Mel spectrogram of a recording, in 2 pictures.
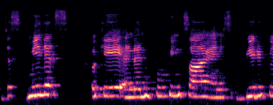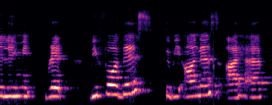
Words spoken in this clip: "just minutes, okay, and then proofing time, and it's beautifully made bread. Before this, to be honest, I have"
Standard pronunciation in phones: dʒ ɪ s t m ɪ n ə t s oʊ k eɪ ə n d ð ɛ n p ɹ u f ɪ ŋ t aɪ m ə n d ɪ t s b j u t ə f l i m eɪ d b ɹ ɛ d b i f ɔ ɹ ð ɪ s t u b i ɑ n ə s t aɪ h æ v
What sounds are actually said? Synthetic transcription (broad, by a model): dʒ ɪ s m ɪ n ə t s oʊ k eɪ ə n d ɛ n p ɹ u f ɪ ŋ t aɪ m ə n ɪ t s b j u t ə f l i m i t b ɹ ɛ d b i f ɔ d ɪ s t u b i ɑ n ə s t aɪ h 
